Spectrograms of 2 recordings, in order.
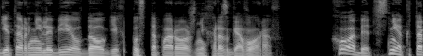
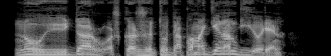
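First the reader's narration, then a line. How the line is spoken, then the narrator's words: Mournful groan, small one. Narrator (Russian): Простонал малыш, горестно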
